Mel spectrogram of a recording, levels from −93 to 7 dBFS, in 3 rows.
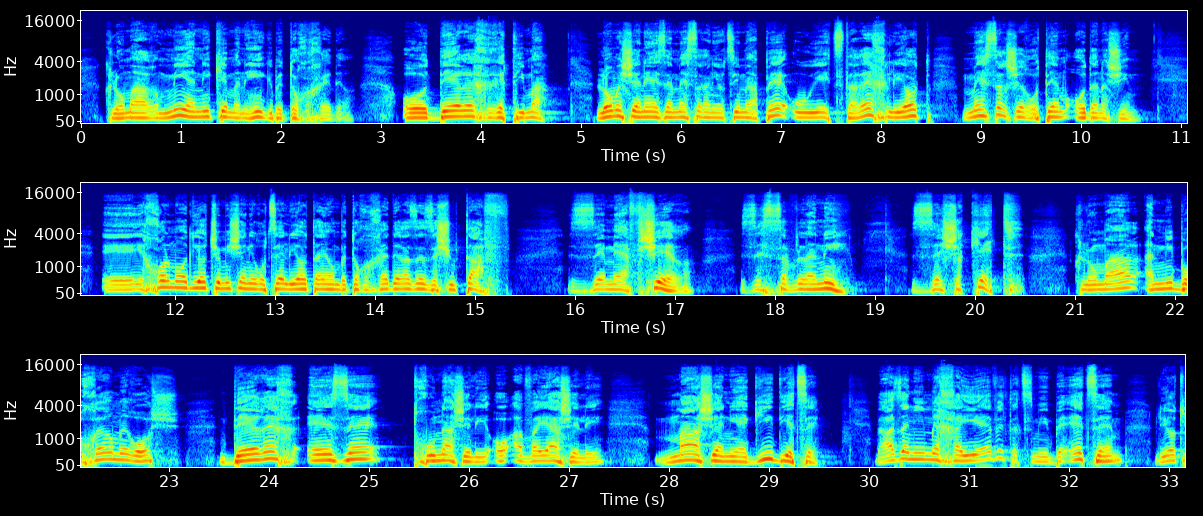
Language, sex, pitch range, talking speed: Hebrew, male, 135-165 Hz, 115 wpm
